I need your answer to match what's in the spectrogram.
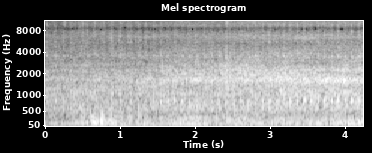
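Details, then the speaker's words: Tri-ang Hornby R.259NS Britannia model locomotive with an improved 5-pole motor, running at express speed on a layout: even motor whirr with a soft, steady chuff from the tender about three to four times a second; healthy running. "I honestly think that's completely different. You can really hear the chuffing from that tender."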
